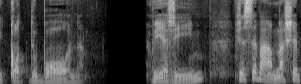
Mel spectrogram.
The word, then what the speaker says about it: Beaune: Côte de Beaune, vyslovko du Bon, se rozkládá od hranic obce Echevrone, vyslov Echevron, po Chagny, vyslovuj Šaní.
